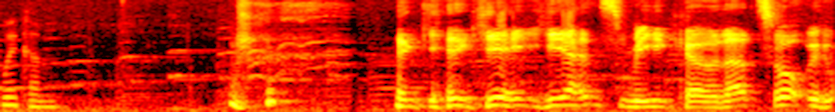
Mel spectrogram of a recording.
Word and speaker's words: Wycombe: It's not Wycombe! We are not questioning combs. Just wicks, apparently. Actually, it's pronounced Wickham.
